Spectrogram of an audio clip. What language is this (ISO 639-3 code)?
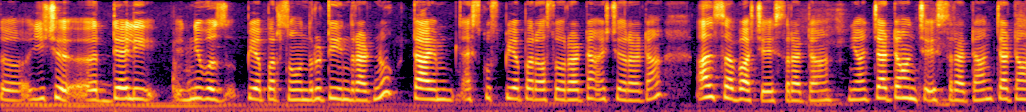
kas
